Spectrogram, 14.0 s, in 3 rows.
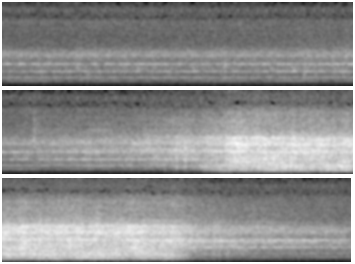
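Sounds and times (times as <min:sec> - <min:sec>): electric train passing: 0:05.2 - 0:14.0.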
